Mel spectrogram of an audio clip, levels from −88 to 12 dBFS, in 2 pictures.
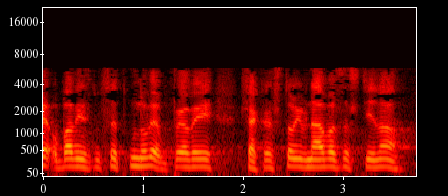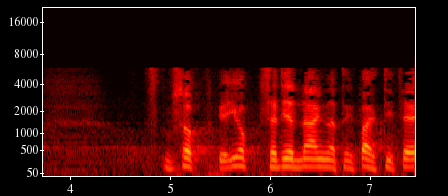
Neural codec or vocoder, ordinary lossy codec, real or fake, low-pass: codec, 16 kHz, about 1 kbps, DyCAST, with the encoder's durations; MP3, 24 kbps; fake; 7.2 kHz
